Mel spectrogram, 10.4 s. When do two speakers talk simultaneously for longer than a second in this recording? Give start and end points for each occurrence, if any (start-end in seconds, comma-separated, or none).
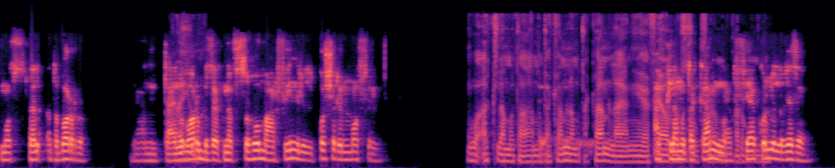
8.2-9.7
